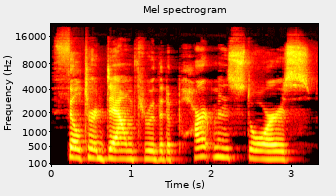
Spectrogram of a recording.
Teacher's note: Department store is a set phrase stresses on department.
